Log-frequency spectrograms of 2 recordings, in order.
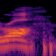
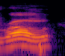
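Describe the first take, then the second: First: The word ends with a strong breathy h. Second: The word ends without the strong breathy h. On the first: The speaker calls it right. "You want to say roh" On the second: The speaker calls it wrong. "You don't want to say ro"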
